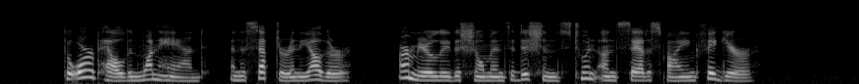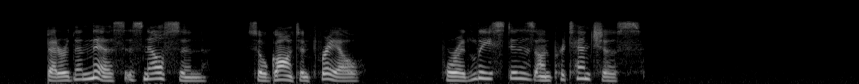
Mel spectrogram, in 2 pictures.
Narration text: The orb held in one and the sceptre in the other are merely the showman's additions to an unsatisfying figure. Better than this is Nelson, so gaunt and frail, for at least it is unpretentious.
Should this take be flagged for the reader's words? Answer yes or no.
yes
